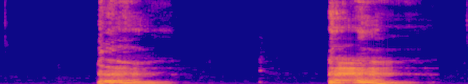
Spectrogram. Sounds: Throat clearing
